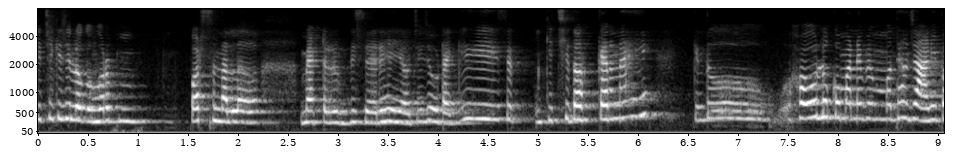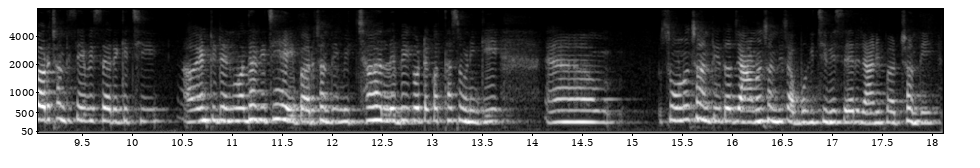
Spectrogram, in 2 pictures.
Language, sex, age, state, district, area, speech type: Odia, female, 45-60, Odisha, Nayagarh, rural, spontaneous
